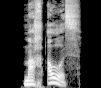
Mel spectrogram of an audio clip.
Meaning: 1. singular imperative of ausmachen 2. first-person singular present of ausmachen
- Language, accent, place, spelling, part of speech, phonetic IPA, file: German, Germany, Berlin, mach aus, verb, [ˌmax ˈaʊ̯s], De-mach aus.ogg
